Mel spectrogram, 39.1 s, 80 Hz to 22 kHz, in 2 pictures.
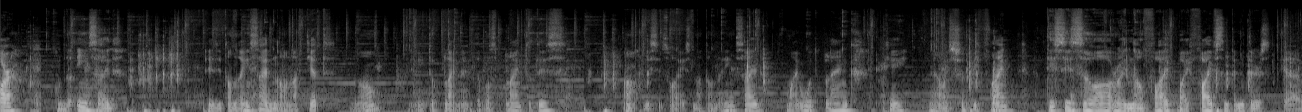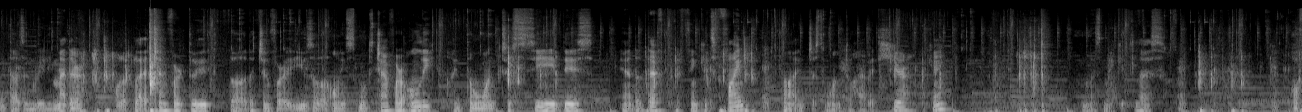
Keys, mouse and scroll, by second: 0.7 click, 1.5 alt+middle click, 1.9 right click, 2.2 f, 2.5 z, 2.8 right click, 4.7 click, 6.0 click, 6.7 click, 7.4 middle click, 8.4 middle click, 9.0 F3, 9.5 F3, 10.0 click, 10.6 click, 11.2 ctrl+click, 12.0 click, 14.5 F3, 17.0 alt+middle click, 18.2 F3, 18.6 F3, 19.1 alt+middle click, 19.4 middle click, 20.3 click, 20.7-21.6 typing, 21.7 Return, 23.0 right click, 23.8 right click, 27.1 Escape, 27.7 F3, 29.2 F3, 29.6 alt+middle click, 30.2-31.1 typing, 31.8 click, 32.4 middle click, 33.0 alt+middle click, 33.5 F3, 33.9 click, 34.7 KP_Decimal, 34.8 KP_5, 36.9 click, 37.4 F3, 37.7 scroll, 38.8 scroll.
